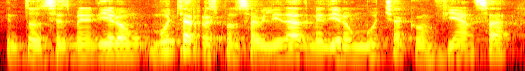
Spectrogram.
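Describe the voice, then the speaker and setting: A man's voice: fairly high pitch, flat delivery, moderate pace. A man with an Ecuadorian accent, casually telling a personal story as an interview guest, acting out bits of dialogue as he goes. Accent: Ecuadorian Spanish. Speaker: radio host interviewed as guest.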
